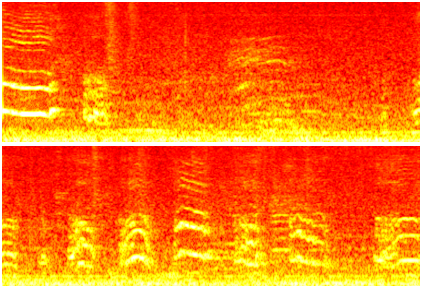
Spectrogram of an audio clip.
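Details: Tricolour beagle puppies, a female among them, give soft, high, wavering whines and short yelps in uneven bursts, some rising then falling, over a constant low hiss and rumble.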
